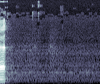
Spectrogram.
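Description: A few faint, short computer mouse clicks against quiet room tone, as an on-screen prompt is clicked through.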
